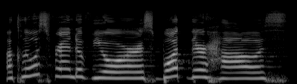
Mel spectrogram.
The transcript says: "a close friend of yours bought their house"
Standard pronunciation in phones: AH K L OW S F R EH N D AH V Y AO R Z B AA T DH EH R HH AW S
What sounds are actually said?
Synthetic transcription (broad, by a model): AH K L OW S F R EH N D AH V Y AO R S B AA T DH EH R HH AW S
